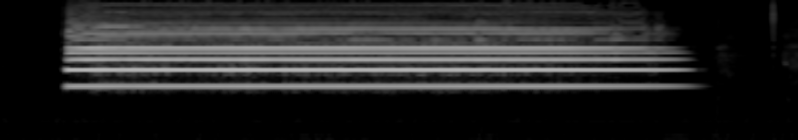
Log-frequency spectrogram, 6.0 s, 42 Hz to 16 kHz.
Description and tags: Sax Soprano - G#4
Part of the Good-sounds dataset of monophonic instrumental sounds.
instrument::sax_soprano
note::G#
octave::4
midi note::56
good-sounds-id::5551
